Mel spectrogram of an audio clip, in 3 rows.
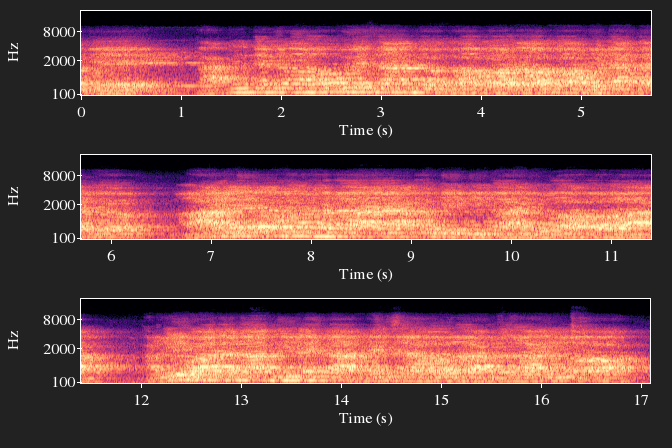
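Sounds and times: amplified chanting voice: 0.0s - 17.0s
monks chanting together: 0.0s - 17.0s.

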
